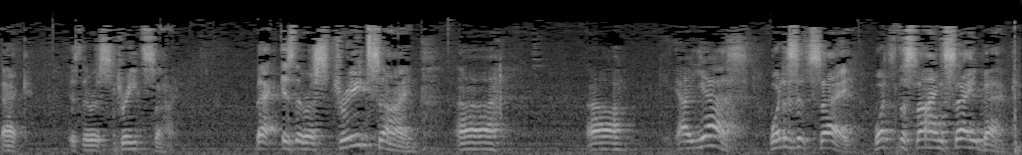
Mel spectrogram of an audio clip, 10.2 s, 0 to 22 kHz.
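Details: Woman with dementia diagnosed at age 53, type undetermined (Lewy body, frontotemporal or Alzheimer's), recorded soon after moving into assisted living while still able to walk; fragmented, repetitive speech in dementia.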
